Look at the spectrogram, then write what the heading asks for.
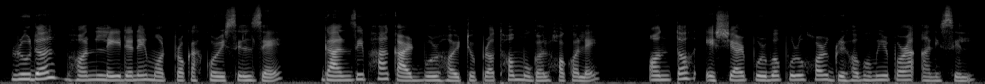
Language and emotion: Assamese, neutral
